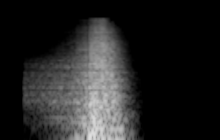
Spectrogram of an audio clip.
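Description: A whoosh sound effect that builds for about a second to a loud peak, then stops quickly.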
